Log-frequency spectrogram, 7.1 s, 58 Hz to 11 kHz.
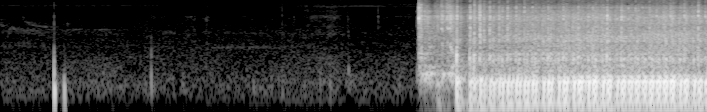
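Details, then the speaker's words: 1999 Harley-Davidson XLH 883 Sportster with a 1200 kit fitted 25,000 miles ago: after starter clicks, the V-twin idles with a sharp repetitive banging, seemingly from the front cylinder; engine knocking, mechanic suspects failing lifters. "well I'm having this banging noise sounds like it's in the front cylinder going to take it up to my mechanic in a day or so he seems to think the lifters are going bad"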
